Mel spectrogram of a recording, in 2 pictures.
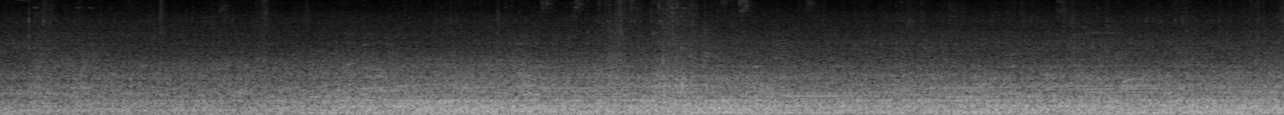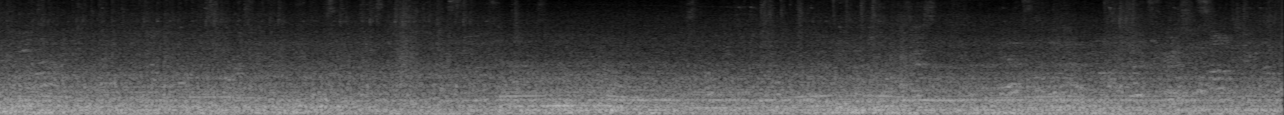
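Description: Steady engine and road noise inside a moving city transit bus, getting louder about four seconds in and staying up.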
